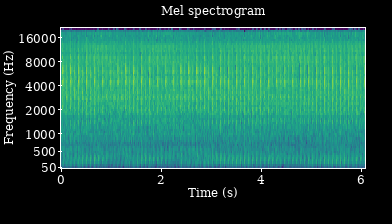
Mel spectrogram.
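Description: A crisp, even ticking about three times a second rides over the idle and stays steady; there is clicking at idle, cause unknown.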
